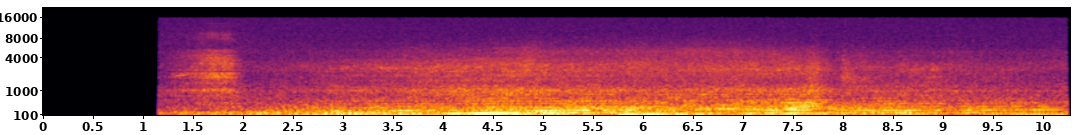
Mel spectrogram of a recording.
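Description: A woman imitating a motorcycle engine with her voice: after a second of silence, a low, steady humming buzz comes in, swells in the middle and carries on.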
